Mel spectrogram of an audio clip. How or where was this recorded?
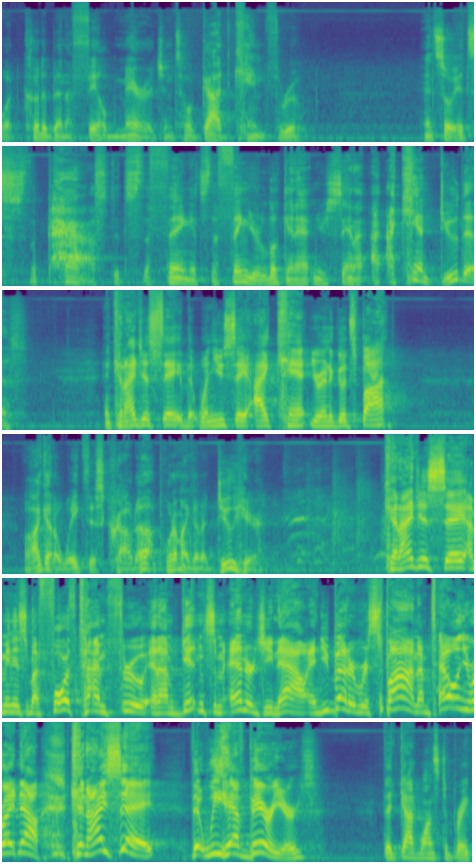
large echoing room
